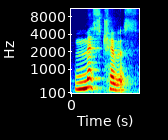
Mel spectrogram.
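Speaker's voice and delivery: "mischievous" as MIS-chuh-vus; correct three syllables. Shown as a demonstration. Teacher giving viewers the answer, correct three syllables. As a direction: stress the first syllable of "mischievous". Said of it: "with just three syllable".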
